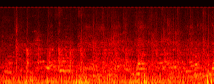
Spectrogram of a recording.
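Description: Gloved punches and kicks landing on Thai pads as scattered sharp thumps, the loudest about three seconds in, under nearby talking.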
